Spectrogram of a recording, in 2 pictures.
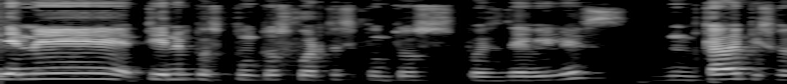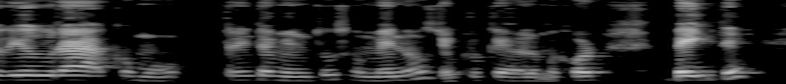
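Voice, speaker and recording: An ordinary speaking voice from a woman, medium in pitch, at a moderate pace with ordinary pitch variation and big swings in loudness. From northern Mexico. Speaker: podcast co-host. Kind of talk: casual chat.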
